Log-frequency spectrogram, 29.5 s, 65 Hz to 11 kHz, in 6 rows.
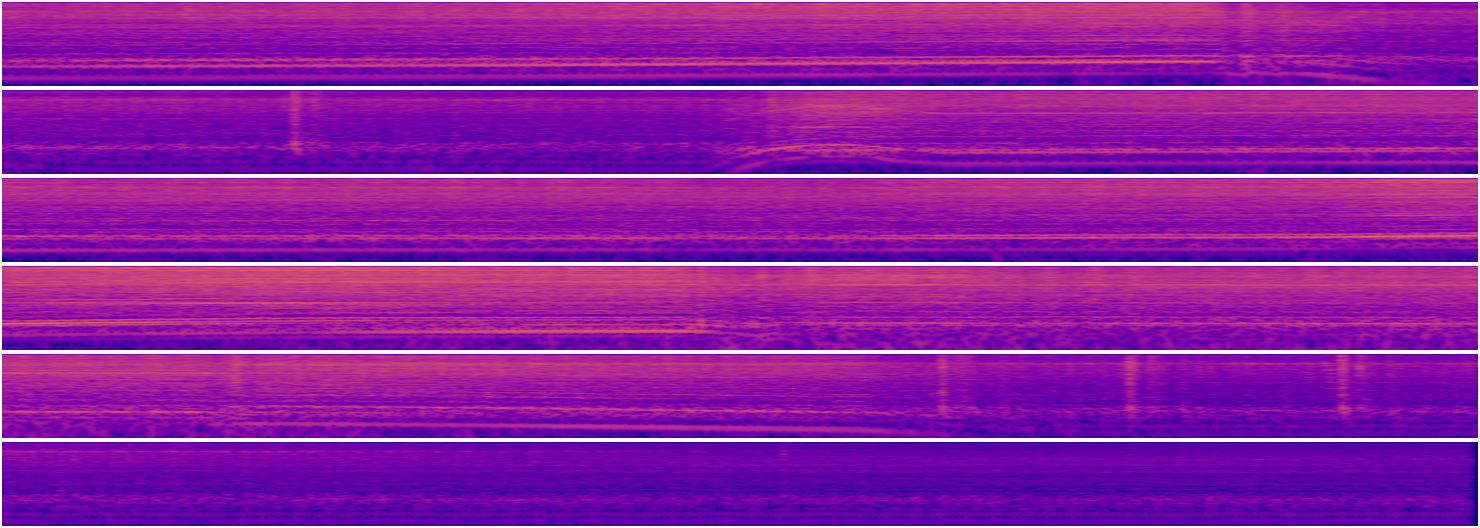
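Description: Honda CBR650F's 649 cc inline-four engine under way: the revs climb slowly, fall off about four seconds in, rise and fall in a quick blip a few seconds later, then climb again. Past the twenty-second mark the revs wind down and the engine settles into a steady, quieter idle.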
